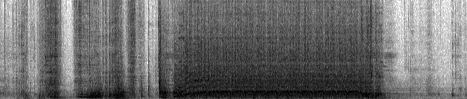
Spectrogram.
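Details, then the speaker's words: Old Ariens, sat in shed a couple of years, battery jumped, choke on, carb spray into intake with filter off: starter whirs steadily about four seconds without firing; cranks but won't start, owner suspects bad old fuel. "let's see if you can do wonders with this apparently it cannot"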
